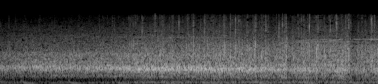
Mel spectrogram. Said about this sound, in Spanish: Bueno, era la ovación que arrancaba Xavi Hernández de esa afición que estaba en el Estadio del Camp Nou.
